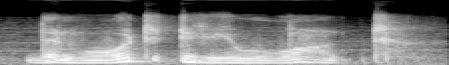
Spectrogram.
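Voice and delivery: slow, drawn-out, growling snarl. Voicing a character who leans in close to a player, snarling. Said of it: "He's he snarls at you".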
